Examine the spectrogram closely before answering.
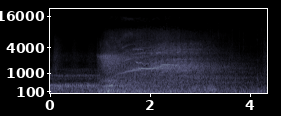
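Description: A magical spell whooshes and shimmers.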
